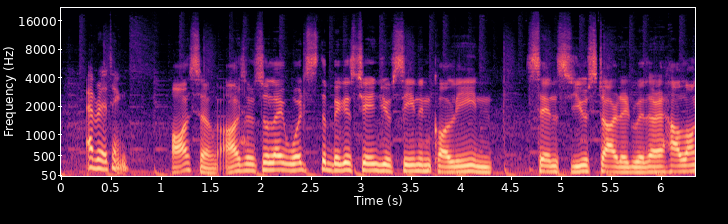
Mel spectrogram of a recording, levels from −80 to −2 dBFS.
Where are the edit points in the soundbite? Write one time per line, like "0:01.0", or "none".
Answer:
none

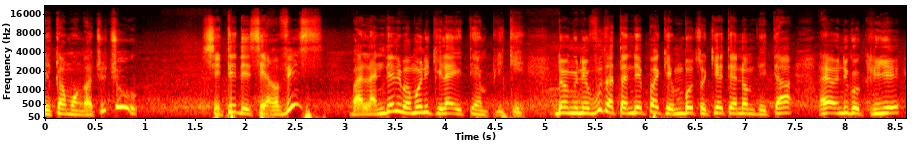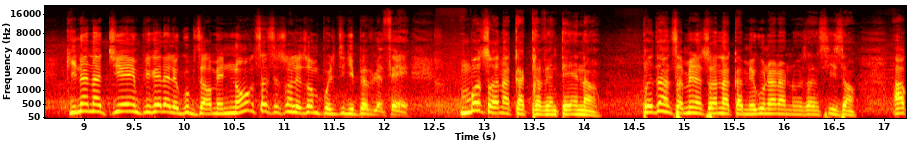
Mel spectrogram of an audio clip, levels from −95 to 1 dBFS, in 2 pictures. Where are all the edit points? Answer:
0:12.4

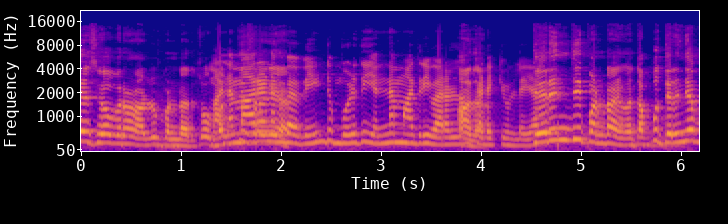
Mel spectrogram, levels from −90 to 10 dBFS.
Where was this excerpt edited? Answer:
none

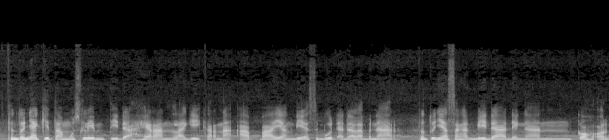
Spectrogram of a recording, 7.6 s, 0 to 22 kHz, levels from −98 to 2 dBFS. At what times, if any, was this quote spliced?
0:05.1

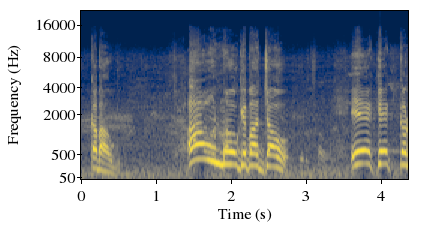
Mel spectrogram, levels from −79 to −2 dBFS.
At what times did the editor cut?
none

